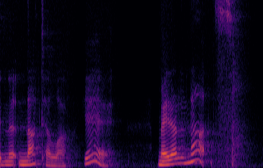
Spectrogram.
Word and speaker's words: Nutella: new no that's that's the way that CAD pronounces it I we say n nut Nutella I'm pretty sure all Aussies say Nutella yeah it's actually the accurate way yeah Cad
